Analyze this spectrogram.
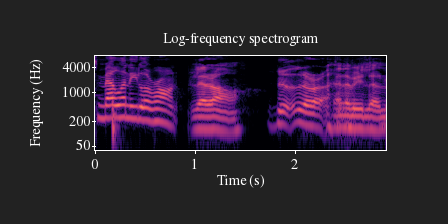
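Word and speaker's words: Mélanie Laurent: You couldn't pronounce Melanie Laurent. Laurent. Melanie Laurent. Melanie. Laurent.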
